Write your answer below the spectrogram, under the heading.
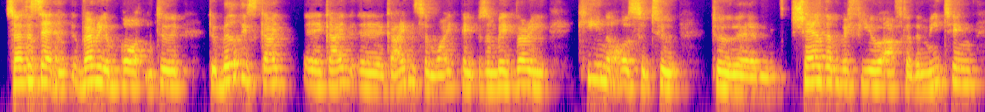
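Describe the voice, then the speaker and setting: Halting man in an echoey room. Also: a little high, darkish tone. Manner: halting, many fillers and restarts. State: losing his voice. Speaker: webinar host. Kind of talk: presenting in a webinar.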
